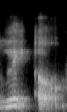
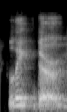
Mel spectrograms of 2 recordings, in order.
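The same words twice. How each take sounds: First: The middle consonant is a glottal stop. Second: The middle consonant is a full t.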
